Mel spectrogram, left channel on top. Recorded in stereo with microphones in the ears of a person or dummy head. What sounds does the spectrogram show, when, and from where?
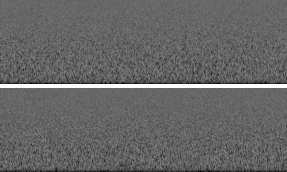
Only background noise.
